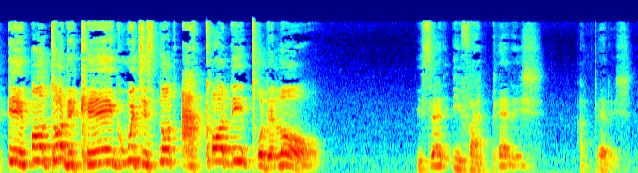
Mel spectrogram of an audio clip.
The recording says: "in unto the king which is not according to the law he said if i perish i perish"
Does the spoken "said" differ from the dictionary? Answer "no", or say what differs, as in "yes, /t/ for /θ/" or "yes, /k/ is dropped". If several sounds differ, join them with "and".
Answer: no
